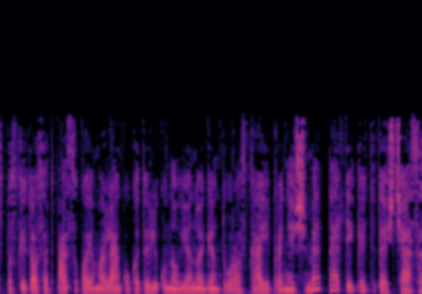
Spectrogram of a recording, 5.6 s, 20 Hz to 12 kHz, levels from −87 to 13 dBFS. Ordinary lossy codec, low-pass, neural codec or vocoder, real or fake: MP3, 32 kbps; 7.2 kHz; none; real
